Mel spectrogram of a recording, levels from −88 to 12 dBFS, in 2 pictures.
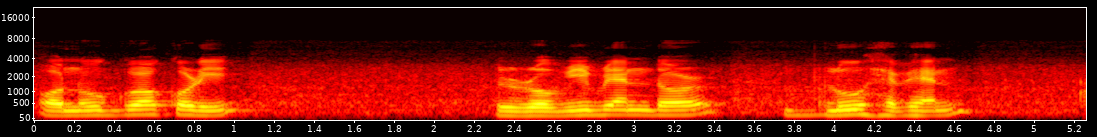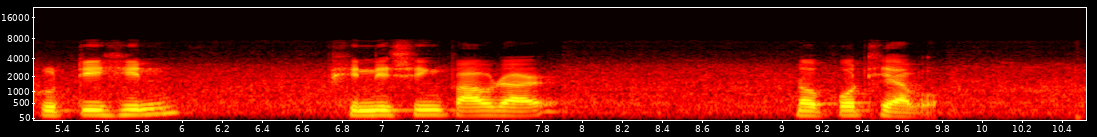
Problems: constant background noise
